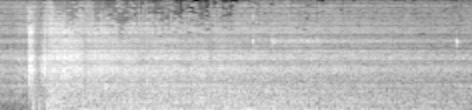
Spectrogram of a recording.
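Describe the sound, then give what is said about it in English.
Underwater air gun blast from a seismic survey for oil and gas exploration: a single sharp, powerful bang followed by a long, heavy rumbling tail that slowly fades over several seconds. “An air gun is a device used in seismic surveys for oil and gas exploration. It sounds like this.”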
